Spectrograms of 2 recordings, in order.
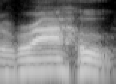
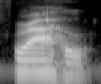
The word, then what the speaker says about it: Rahu: to pronounce it properly it's called rahu so you really pronounce the ah rahu and even the sound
